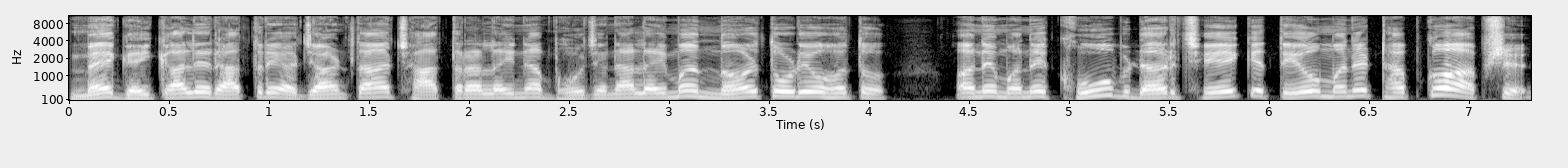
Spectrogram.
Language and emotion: Gujarati, fearful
